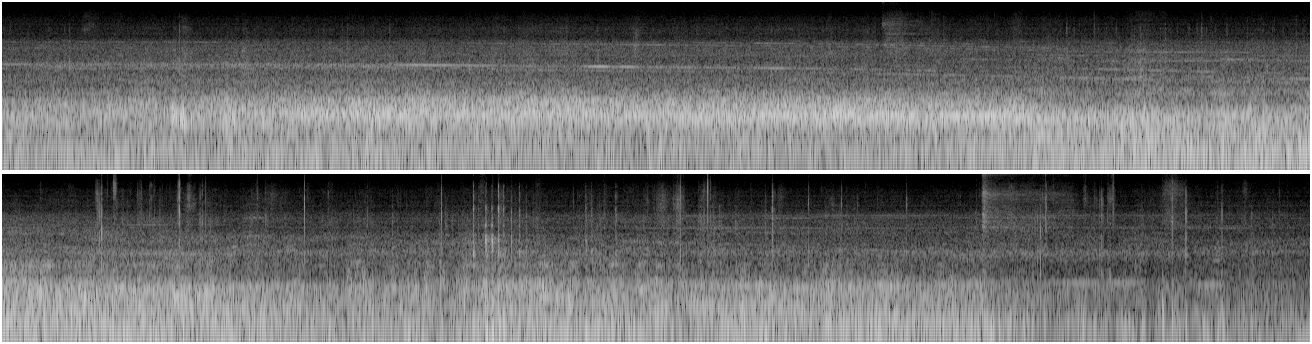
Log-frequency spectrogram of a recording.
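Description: Electric train on a metre-gauge line heard from inside its front cab while running: a steady rumble of wheels and running gear on the track, with a faint whine that slowly falls in pitch. Several sharp clicks and knocks come in the second half, and the noise eases off near the end.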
